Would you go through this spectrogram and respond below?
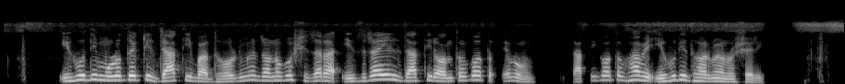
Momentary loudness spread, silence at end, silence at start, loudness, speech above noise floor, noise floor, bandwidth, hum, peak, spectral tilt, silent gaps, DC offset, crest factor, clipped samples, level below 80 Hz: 10 LU; 0 s; 0.2 s; -19 LUFS; 28 dB; -46 dBFS; 7.8 kHz; none; -2 dBFS; -7 dB/octave; 7.73-7.77 s; under 0.1%; 18 dB; under 0.1%; -60 dBFS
